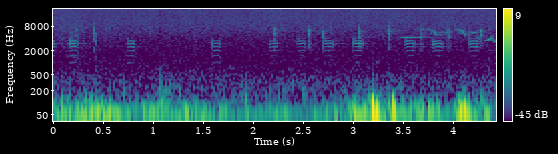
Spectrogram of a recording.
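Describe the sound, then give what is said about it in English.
A Hermit Warbler sings an atypical song of short, high, buzzy notes, repeated in several faint phrases over a low rumbling background. “Hermit Warbler, Atypical Song.”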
